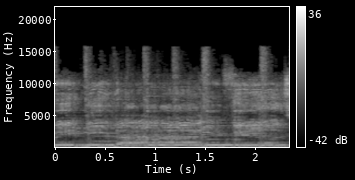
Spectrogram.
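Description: Live worship band: several voices singing together through microphones over strummed guitar accompaniment, in a steady rhythm.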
